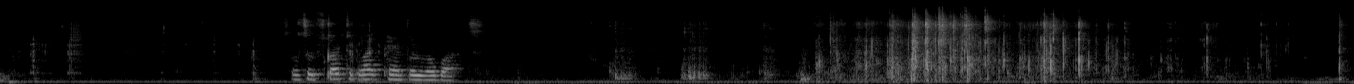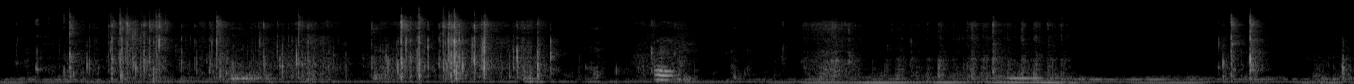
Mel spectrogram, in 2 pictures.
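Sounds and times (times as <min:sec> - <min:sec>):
low steady hum: 0:00.0 - 0:27.0
crunchy snack being chewed: 0:05.1 - 0:24.3.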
